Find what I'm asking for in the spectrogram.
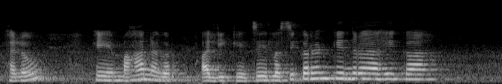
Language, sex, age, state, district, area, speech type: Marathi, female, 45-60, Maharashtra, Pune, urban, read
